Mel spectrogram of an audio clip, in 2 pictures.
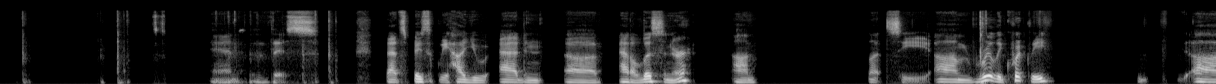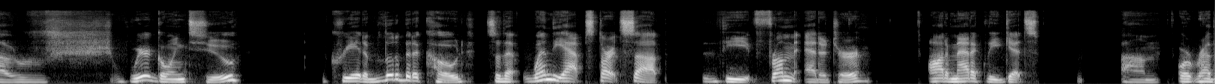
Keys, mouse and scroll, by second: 0.0-3.6 typing, 5.6 scroll up 1, 5.8 click, 10.2 Return, 13.4 scroll up 2, 20.1-21.2 drag, 22.9-24.3 drag.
